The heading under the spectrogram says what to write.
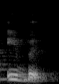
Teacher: ബ കൽക്കലയുടെ ലെറ്റർ ആയതുകൊണ്ട് ഫുൾ സുക്കൂനും കൊടുക്കുകട്ടോ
